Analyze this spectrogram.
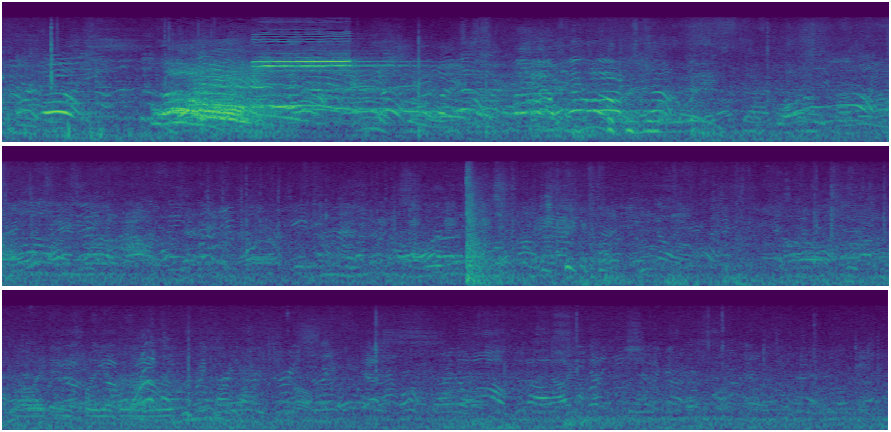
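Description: Young male players call out to each other across an open field.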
